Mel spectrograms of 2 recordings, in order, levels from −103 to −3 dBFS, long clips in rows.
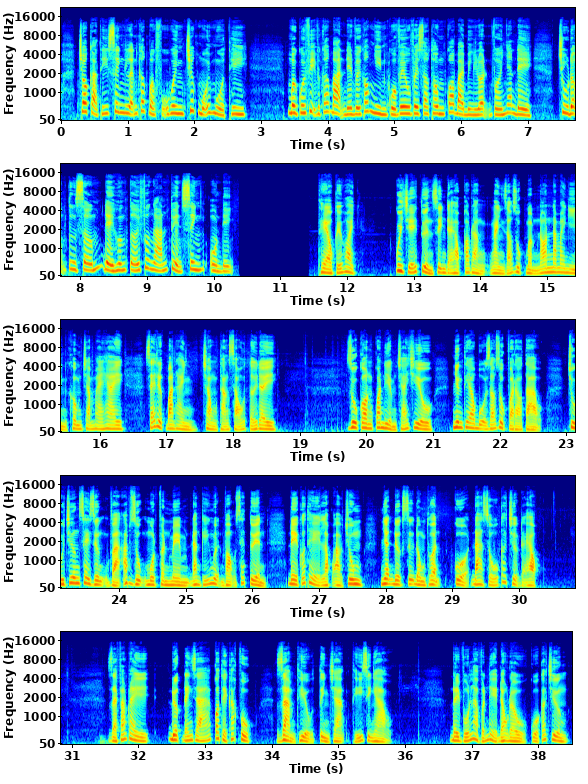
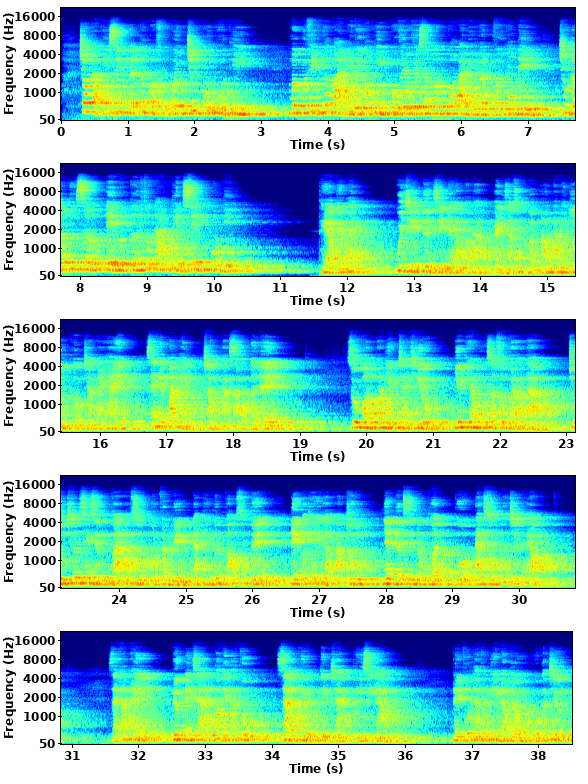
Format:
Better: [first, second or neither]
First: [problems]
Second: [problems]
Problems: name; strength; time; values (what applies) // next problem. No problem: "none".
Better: first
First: none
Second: off-mic speech; far // room echo; strong; dies away in 2.1 s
